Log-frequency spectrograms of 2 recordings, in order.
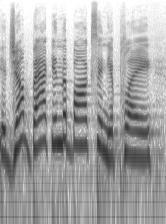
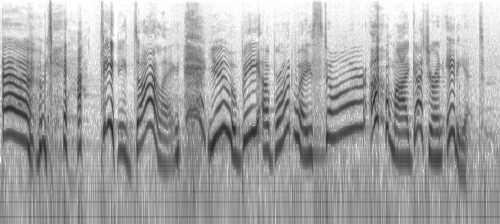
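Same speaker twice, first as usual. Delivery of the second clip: cutting, very critical voice; 4 semitones higher than usual. Retelling the critical voice inside the head: Bette Davis voice. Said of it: "this voice that sounded a whole lot like Betty Davis".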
